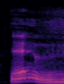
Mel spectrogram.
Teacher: নিচের ঠোঁটের এর উপরের দাঁতের আগার সাথে লাগাইয়া উচ্চারণ করে থাকেন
